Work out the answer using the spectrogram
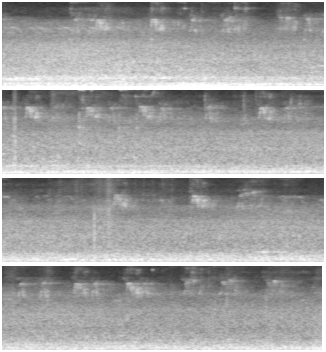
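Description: Outdoor ambience: small birds chirping repeatedly, several short chirps a second, over a steady background hiss. A low hum eases off after the first few seconds.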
